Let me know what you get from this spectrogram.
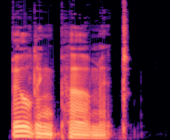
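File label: "building permit", British English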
